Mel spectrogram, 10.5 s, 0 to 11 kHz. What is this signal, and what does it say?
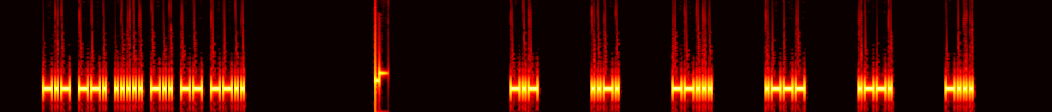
Morse code, heard as a keyed tone, about 39 wpm, spaced as for 20 wpm, 700 Hz. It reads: KG5DMZ KF7JPB
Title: USA Call Signs - 6 Characters - 6x Character Spacing - 40wpm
